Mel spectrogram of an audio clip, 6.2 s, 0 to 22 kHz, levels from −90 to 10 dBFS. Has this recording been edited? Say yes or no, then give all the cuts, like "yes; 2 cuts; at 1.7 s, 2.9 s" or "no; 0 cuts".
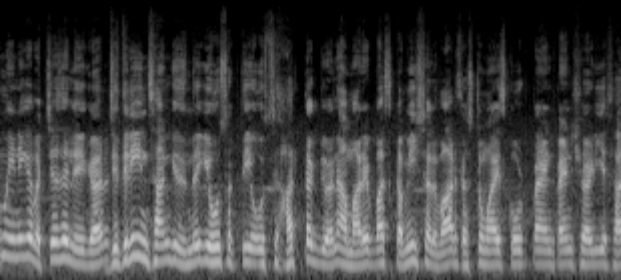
no; 0 cuts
